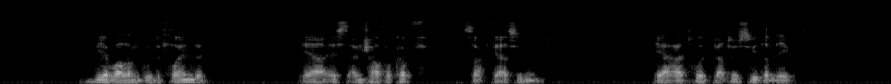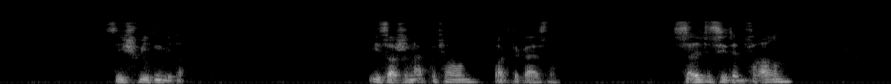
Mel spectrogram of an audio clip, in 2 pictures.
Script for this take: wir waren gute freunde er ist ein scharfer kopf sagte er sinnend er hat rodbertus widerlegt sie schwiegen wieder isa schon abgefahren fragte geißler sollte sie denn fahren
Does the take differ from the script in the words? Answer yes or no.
no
